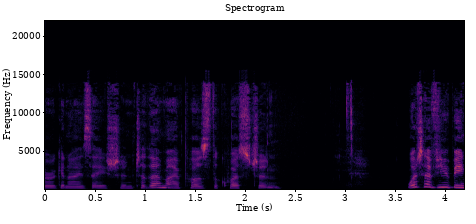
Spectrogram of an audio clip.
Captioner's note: speaking French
